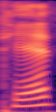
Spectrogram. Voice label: "tiet9", taiwanese Syllables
